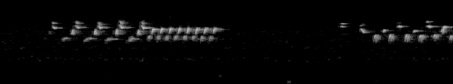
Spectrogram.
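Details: Competition European goldfinch: lively twittering notes run into a quick, evenly spaced trill, a one-second pause, then another bright chattering phrase starts.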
